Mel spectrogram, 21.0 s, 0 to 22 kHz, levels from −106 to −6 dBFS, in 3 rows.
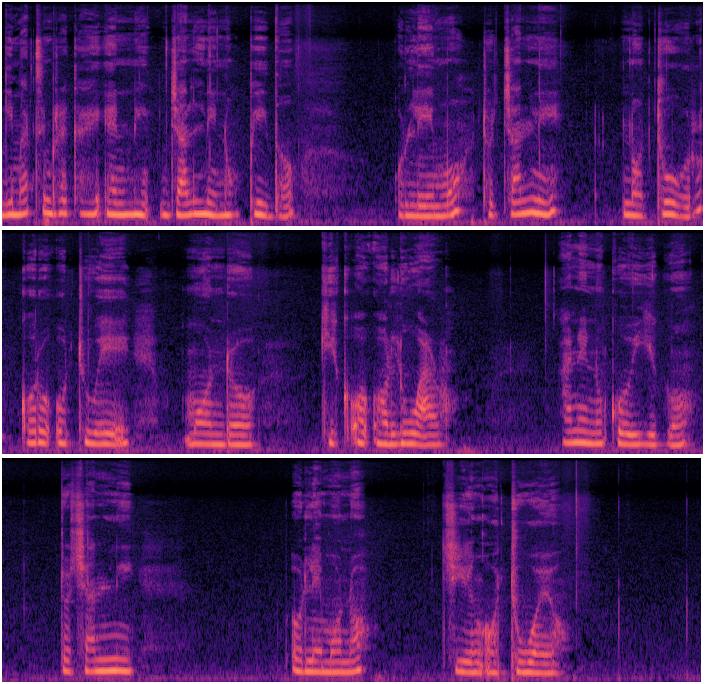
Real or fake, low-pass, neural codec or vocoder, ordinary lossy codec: real; none; none; none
